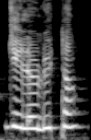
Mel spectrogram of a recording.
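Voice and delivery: ordinary delivery, nothing marked

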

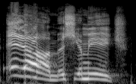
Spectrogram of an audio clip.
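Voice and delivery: loud gruff goblin shout. Acted. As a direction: bellow like a grumpy goblin. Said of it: "d'une grosse voix".

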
